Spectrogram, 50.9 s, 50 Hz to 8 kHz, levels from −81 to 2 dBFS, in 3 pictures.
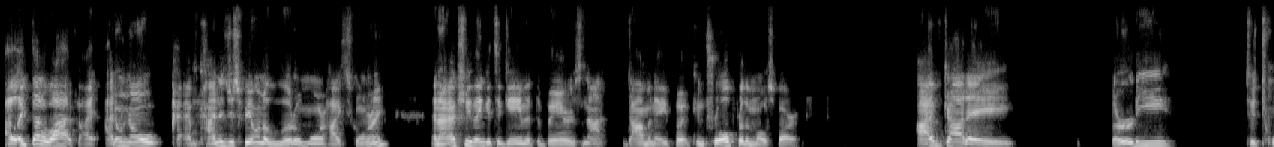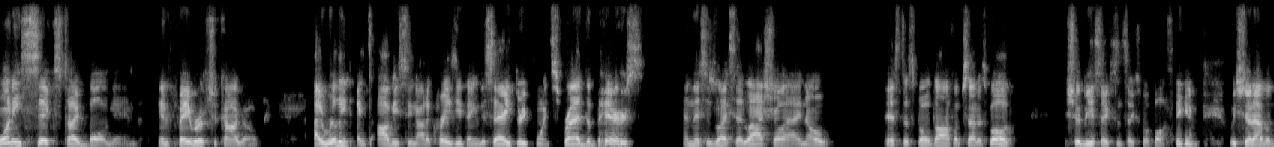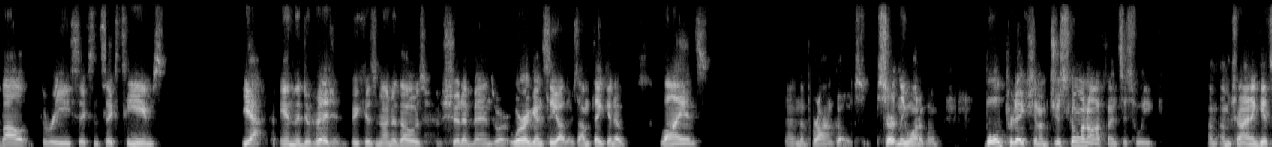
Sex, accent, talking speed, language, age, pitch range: male, American, 165 wpm, English, 30-49, 90-150 Hz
